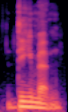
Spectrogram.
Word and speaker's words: daemon: term that actually is demon it's actually pronounced demon but in the industry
